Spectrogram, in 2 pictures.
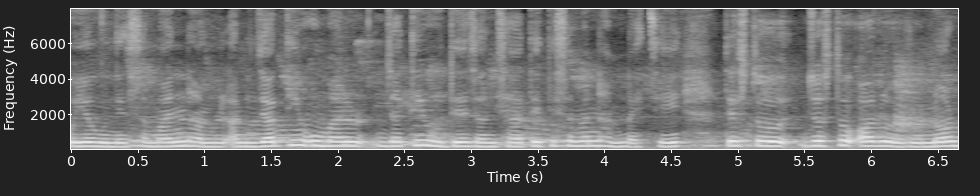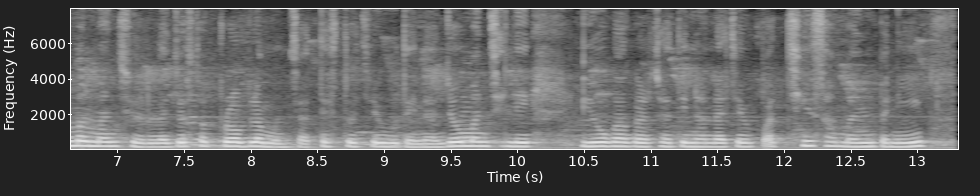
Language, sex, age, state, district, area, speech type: Nepali, female, 18-30, West Bengal, Alipurduar, urban, spontaneous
